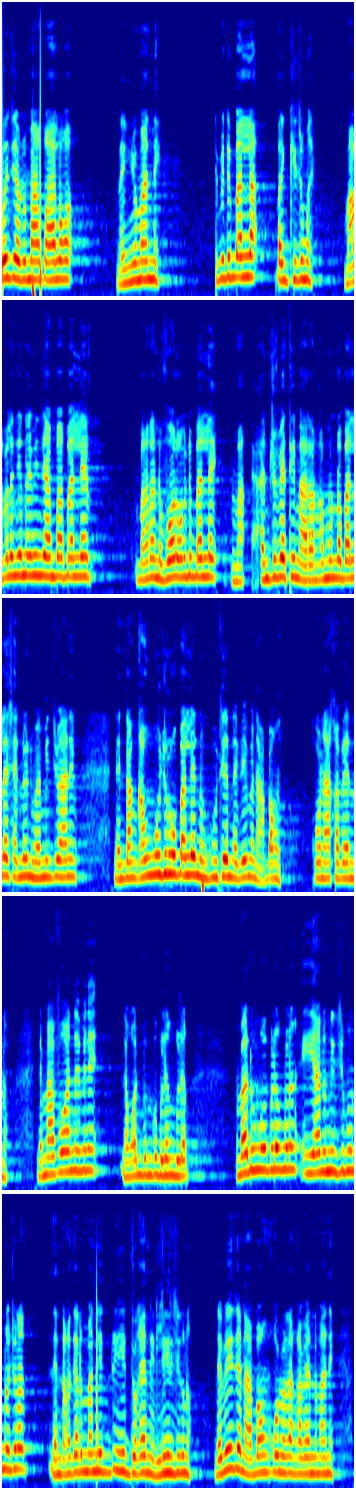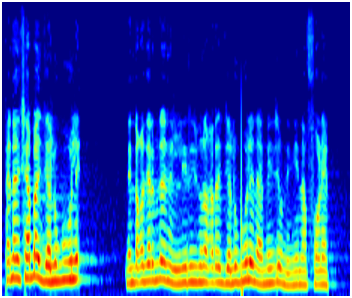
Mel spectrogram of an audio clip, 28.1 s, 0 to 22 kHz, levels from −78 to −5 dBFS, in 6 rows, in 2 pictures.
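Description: A voltage step or pulse, likely from a plug, switch, static discharge or driver glitch, entered the signal chain at 0.40–0.53 s and was shaped by the circuits after it. The result is a loud pop, two sharp bursts in quick succession peaking around 15 dB above the speech. The speech continues beneath them.

From 3.92 to 5.42 s, the converter's sample clock wanders by roughly a microsecond RMS, so each sample is taken slightly early or late. Because the error scales with how steeply the waveform is moving, this sample clock jitter produces a faint hiss and roughness about 45 dB below the speech. It is strongest on loud, bright sounds and disappears in the pauses.

The same kind of loud pop returns three more times, each a single burst. At 12.05–12.07 s it peaks around 20 dB above the speech, just before "ƙuteno na peme na". At 20.02–20.04 s it reaches around 15 dB, just before "duƙai ning". 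At 26.65–26.68 s it again reaches around 20 dB.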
